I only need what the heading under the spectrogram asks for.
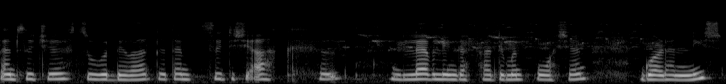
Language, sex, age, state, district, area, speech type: Kashmiri, female, 18-30, Jammu and Kashmir, Pulwama, rural, spontaneous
